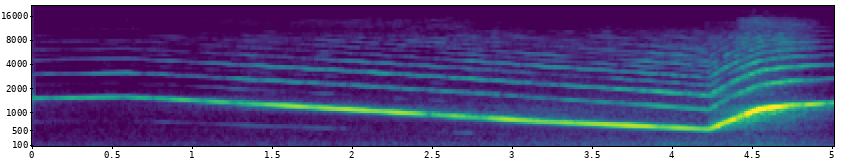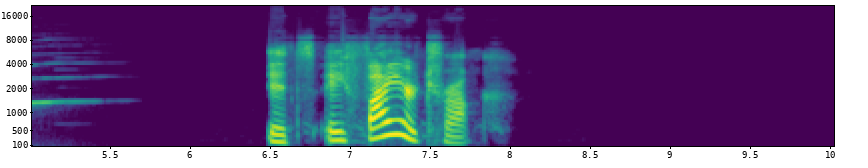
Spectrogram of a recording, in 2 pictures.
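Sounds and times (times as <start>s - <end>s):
fire truck siren wailing: 0.0s - 5.6s.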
